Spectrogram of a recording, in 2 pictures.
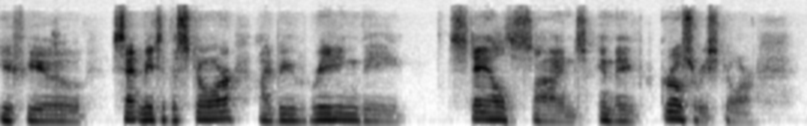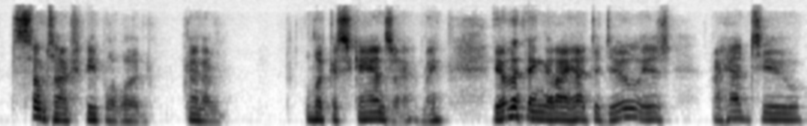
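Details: Aphasia in an adult male after a stroke; speech rebuilt through therapy from sounds to words to sentences.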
